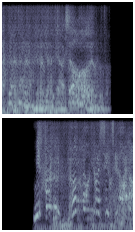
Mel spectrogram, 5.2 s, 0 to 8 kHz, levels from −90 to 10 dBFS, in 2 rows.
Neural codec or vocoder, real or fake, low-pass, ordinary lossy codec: codec, 16 kHz, 1 kbps, FreqCodec, smaller model; fake; 7.2 kHz; none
